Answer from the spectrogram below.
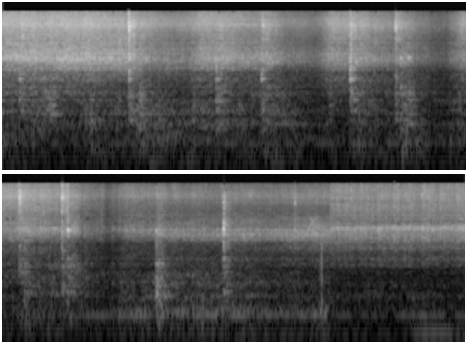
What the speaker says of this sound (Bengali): আমি কিন্তু এটাকে ভালো করে নেড়ে চেড়ে কষিয়ে নেব।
